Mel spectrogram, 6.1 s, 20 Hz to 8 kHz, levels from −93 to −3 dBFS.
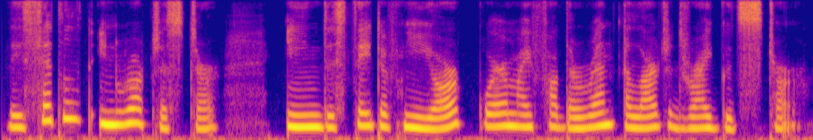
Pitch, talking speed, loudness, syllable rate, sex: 225 Hz, 185 wpm, -15 LUFS, 5.2 syllables/s, female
